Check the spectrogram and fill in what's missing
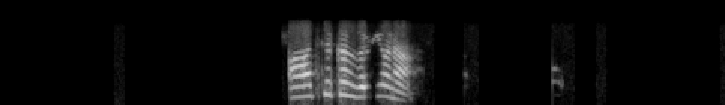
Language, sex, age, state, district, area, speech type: Dogri, female, 18-30, Jammu and Kashmir, Udhampur, urban, conversation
